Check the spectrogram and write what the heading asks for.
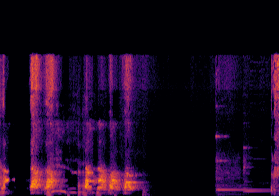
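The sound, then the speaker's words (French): A doorbell, rung by a WeCook delivery, sounds a steady two-tone chime near the end, following a burst of loud, excited dog barking and a short quiet pause. “Tu es aller répondre à la porte? On peut le donner une pause.”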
